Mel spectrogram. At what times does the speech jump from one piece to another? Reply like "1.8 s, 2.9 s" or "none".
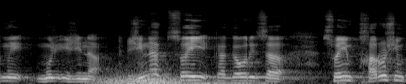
1.1 s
